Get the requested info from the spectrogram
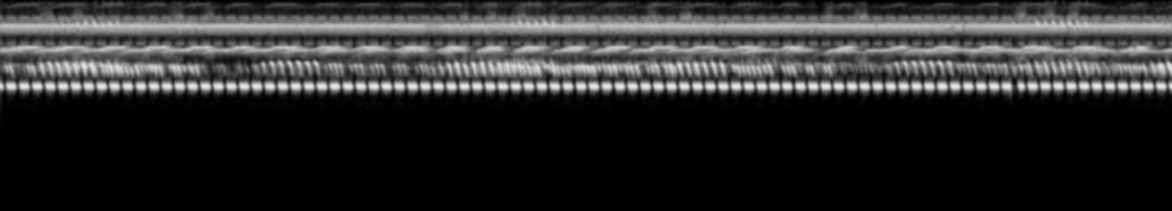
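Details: Many grass insects in a Jeju buckwheat field, Ora-dong, Jeju City, South Korea, keep up an unbroken shrill chorus: layered high trilling and fast buzzy pulses that hold an even level throughout.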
